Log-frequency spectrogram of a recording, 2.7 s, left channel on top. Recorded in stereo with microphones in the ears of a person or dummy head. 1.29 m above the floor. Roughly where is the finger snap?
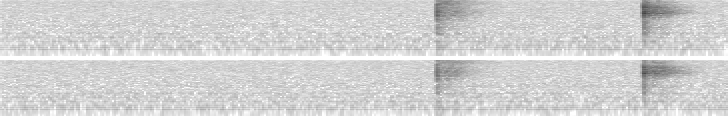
Centre.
